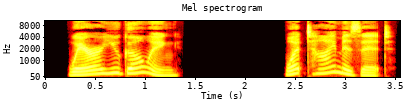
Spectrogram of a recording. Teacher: for information questions, those starting with who, what, when, where, why, how, the tone often falls at the end. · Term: falling tone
